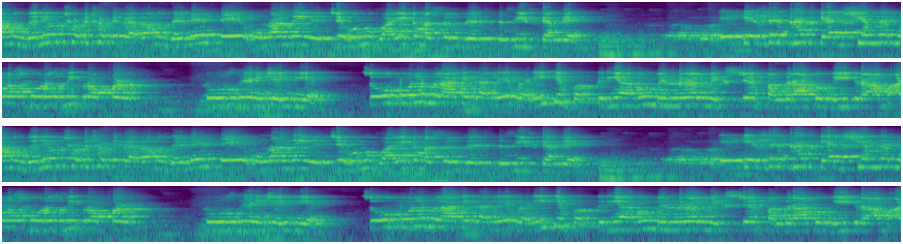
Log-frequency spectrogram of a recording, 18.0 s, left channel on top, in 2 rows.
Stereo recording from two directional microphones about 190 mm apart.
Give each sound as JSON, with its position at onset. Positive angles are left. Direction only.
{"t": 0.0, "sound": "a sound", "side_deg": 20}
{"t": 7.3, "sound": "a woman's voice", "side_deg": 20}
{"t": 11.2, "sound": "a woman's voice", "side_deg": 20}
